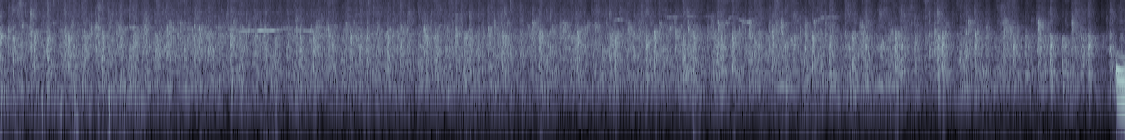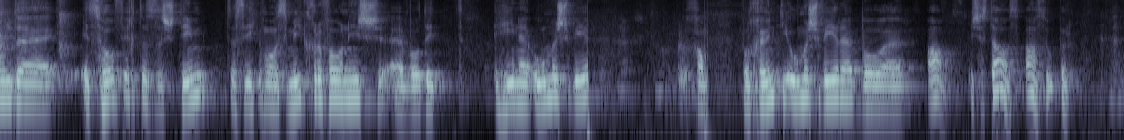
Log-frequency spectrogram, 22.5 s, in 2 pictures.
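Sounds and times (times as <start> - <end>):
audience applause: 0.0 - 11.6
speech: 11.2 - 17.2, 18.2 - 22.1.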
